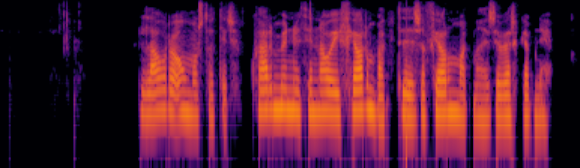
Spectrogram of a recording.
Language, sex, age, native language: Icelandic, female, 18-19, Icelandic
